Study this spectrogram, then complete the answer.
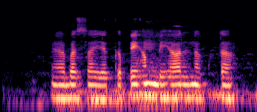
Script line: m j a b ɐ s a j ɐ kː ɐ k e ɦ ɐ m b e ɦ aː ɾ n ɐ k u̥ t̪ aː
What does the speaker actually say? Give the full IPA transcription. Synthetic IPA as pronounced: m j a b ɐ s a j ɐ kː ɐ p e ɦ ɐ m b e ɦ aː l n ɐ k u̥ t̪ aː

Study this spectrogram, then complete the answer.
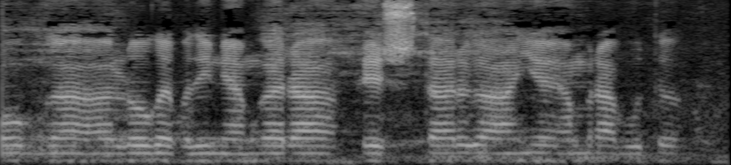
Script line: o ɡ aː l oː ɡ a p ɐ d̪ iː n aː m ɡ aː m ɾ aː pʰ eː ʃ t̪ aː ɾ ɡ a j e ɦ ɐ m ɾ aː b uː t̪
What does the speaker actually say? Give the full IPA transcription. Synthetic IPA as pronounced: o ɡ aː l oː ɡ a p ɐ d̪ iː n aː m ɡ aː ɾ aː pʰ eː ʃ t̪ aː ɾ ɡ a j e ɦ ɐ m ɾ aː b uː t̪

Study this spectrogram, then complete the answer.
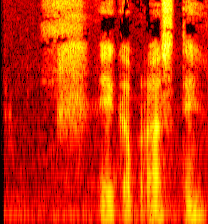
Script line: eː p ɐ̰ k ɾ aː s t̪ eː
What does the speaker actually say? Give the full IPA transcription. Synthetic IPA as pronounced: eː k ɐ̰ p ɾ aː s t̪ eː

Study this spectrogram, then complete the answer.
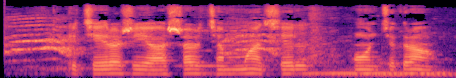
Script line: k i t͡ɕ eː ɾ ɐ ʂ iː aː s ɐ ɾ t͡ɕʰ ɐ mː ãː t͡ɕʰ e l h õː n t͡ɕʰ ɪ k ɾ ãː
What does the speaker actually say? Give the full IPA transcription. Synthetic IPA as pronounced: k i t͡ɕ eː ɾ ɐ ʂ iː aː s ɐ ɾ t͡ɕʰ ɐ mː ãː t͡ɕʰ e l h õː n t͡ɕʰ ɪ k ɾ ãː

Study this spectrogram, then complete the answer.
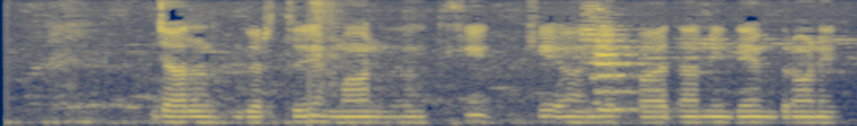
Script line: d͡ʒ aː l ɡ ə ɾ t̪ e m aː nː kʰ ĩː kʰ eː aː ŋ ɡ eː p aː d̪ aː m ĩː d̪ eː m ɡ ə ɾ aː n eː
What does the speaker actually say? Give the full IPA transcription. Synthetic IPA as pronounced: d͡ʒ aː l ɡ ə ɾ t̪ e m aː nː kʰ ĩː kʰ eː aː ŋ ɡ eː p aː d̪ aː n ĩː d̪ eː m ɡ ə ɾ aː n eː

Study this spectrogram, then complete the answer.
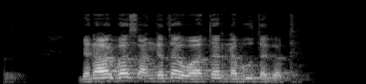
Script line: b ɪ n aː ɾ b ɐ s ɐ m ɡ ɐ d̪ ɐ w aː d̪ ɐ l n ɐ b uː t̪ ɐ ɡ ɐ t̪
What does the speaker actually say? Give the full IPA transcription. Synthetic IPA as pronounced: b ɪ n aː ɾ b ɐ s ɐ ŋ ɡ ɐ t̪ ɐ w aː t̪ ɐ ɾ n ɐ b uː t̪ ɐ ɡ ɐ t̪

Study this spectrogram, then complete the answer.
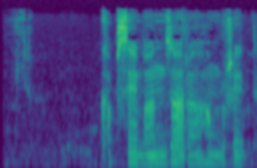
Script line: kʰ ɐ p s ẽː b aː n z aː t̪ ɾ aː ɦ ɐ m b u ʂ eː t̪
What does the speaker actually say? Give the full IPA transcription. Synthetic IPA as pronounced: kʰ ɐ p s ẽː b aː n z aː ɾ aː ɦ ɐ m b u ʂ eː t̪

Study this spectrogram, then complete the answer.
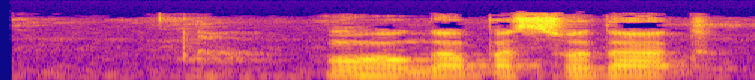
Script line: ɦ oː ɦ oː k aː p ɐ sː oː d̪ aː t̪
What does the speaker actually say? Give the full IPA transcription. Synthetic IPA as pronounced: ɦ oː ɦ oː ɡ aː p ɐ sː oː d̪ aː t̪

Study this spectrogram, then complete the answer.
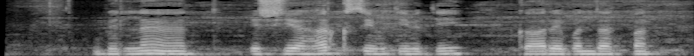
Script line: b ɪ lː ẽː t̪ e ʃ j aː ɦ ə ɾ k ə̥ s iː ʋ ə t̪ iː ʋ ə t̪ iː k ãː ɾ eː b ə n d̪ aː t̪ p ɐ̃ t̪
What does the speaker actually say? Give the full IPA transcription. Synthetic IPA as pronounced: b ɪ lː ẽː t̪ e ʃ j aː ɦ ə ɾ k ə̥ s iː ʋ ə t̪ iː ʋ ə t̪ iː k aː ɾ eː b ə n d̪ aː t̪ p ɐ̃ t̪

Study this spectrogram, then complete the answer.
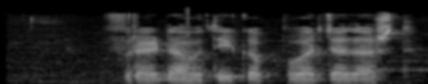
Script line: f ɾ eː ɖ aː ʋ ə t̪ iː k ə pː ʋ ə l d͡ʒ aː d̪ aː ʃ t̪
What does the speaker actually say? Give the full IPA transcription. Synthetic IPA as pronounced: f ɾ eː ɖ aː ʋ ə t̪ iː k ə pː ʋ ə ɾ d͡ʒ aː d̪ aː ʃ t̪

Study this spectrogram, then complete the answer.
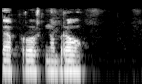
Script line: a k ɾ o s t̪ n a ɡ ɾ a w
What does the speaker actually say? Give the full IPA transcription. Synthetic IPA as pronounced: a p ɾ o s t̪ n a b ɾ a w

